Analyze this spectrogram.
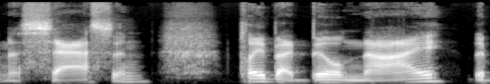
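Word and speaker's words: Nighy: And I looked endlessly on how do you pronounce the guy's name. And I saw Nye over and over. So I'm sticking with it.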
